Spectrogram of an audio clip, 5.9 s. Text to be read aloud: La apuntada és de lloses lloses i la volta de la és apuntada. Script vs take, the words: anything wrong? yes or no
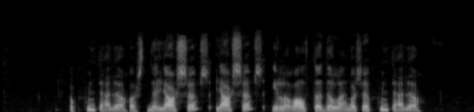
no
